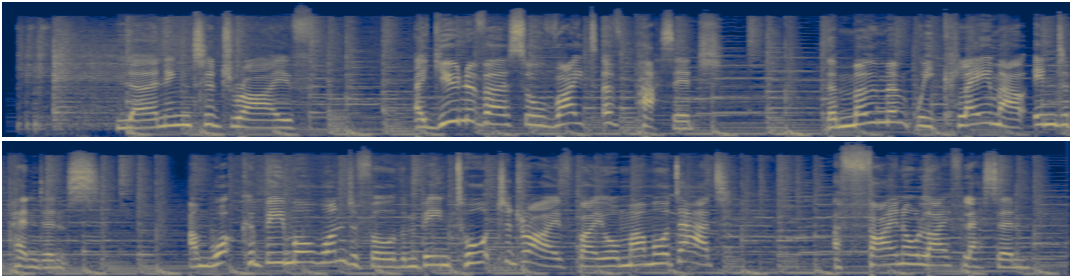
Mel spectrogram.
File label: Documentary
